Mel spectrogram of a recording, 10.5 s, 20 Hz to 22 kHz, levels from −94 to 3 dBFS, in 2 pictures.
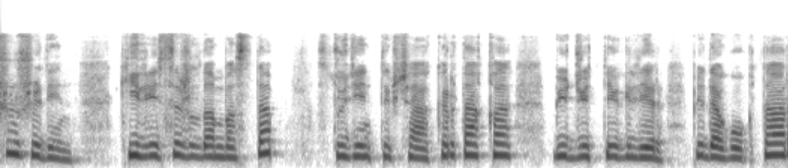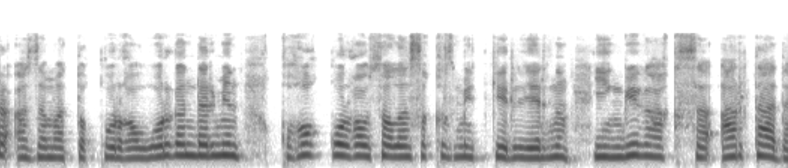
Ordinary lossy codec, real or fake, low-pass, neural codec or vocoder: none; fake; none; vocoder, 22.05 kHz, 80 mel bands, HiFi-GAN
